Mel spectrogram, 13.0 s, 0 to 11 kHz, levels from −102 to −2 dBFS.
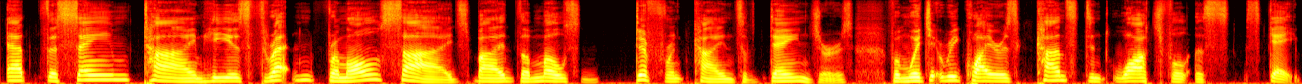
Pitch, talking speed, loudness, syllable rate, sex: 130 Hz, 115 wpm, -19 LUFS, 3.3 syllables/s, male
